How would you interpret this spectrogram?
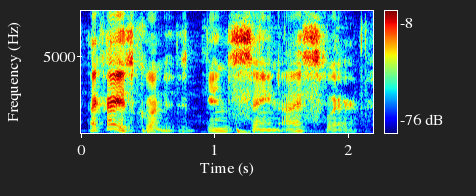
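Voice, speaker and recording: A young man casually narrating his game as he plays, rambling and talking to himself, his voice going a little hoarse. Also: mid-range voice, lively intonation, normal speed, bright, forceful tone, a little hiss or hum. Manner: rambling, self-talking, distracted asides. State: voice getting hoarse. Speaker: let's play host. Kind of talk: casual gameplay commentary.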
